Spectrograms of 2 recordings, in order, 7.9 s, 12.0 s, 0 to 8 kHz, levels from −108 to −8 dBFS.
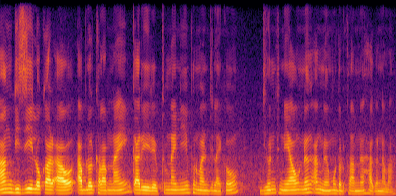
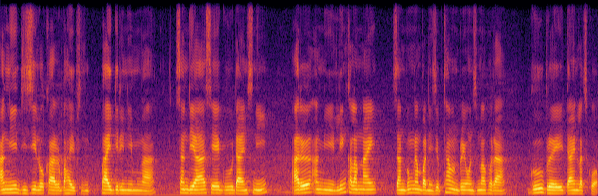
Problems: none marked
